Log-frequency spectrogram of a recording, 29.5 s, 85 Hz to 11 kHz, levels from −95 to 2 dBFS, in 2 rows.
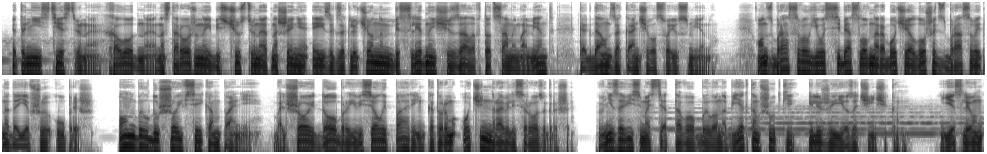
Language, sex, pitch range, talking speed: Russian, male, 75-100 Hz, 120 wpm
